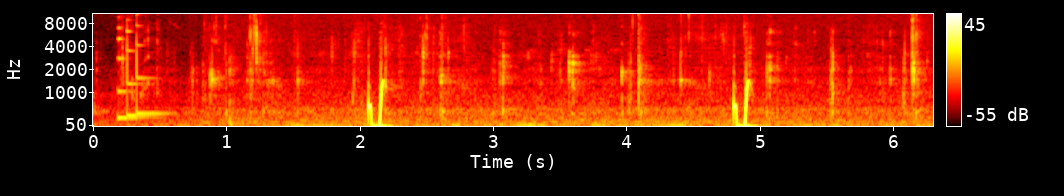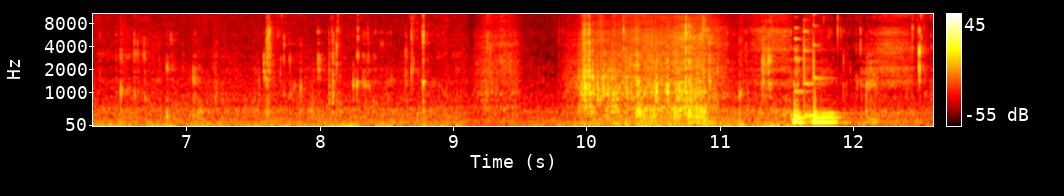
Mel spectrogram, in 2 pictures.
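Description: Bites and chews of an edible cake shaped like a krathong, the Loy Krathong float, eaten close to the mic with a few sharp crunchy bites and a louder burst of chewing near the end.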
